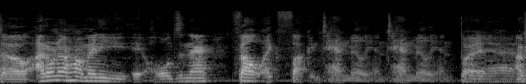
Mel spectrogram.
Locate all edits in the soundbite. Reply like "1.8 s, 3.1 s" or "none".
3.9 s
